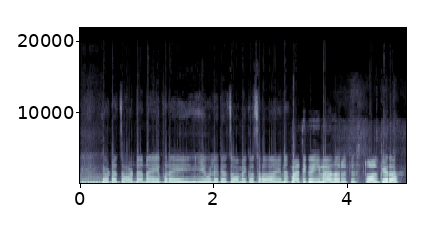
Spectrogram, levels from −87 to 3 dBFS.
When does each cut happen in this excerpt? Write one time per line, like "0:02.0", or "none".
0:03.1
